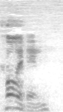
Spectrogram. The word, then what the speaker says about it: Culloden: I think even specifically it mentions the Battle of Culloden. I'm probably pronouncing that wrong, so sounds right.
